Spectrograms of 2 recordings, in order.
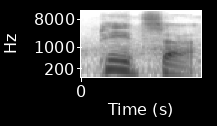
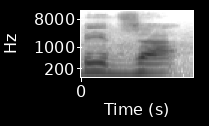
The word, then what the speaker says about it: pizza: isn't a pizza stand we pronounce it pizza not bida bida an Arabic in English pizza there isn't a pizza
